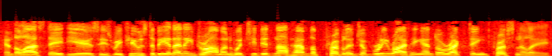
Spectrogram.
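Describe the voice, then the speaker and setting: Higher-voiced American vintage radio announcer man. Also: big pitch swings, a little hiss or hum. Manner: mock-solemn, deliberate. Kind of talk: scripted vintage radio comedy narration. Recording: dull, lo-fi old radio broadcast.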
